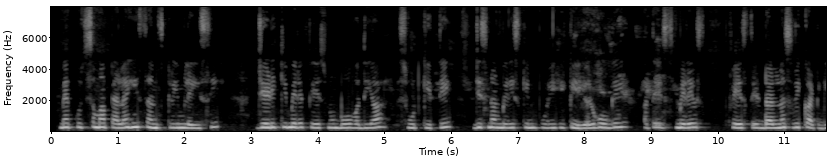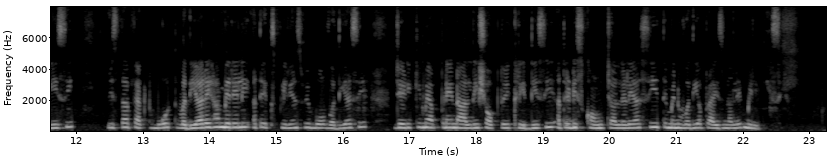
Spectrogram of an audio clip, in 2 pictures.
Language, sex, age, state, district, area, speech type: Punjabi, female, 18-30, Punjab, Rupnagar, urban, spontaneous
